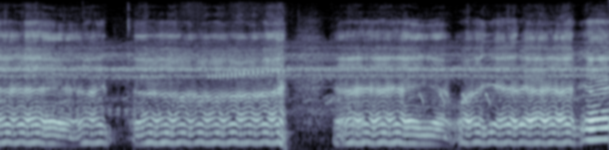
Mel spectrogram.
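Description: A single voice singing long held notes with a strong, wavering vibrato, in phrases broken by short pauses about one and three seconds in, over a steady high-pitched tone.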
